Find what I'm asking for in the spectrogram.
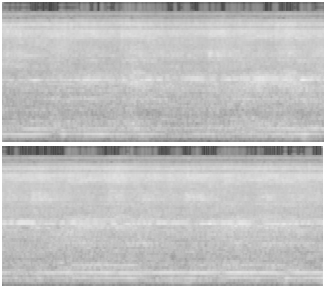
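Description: Steady, even motor hum with a constant pitch and no grinding or rattle; the vacuum motor is running healthily.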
